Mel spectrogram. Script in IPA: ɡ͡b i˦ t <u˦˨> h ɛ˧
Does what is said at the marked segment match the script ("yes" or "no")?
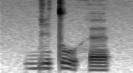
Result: yes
